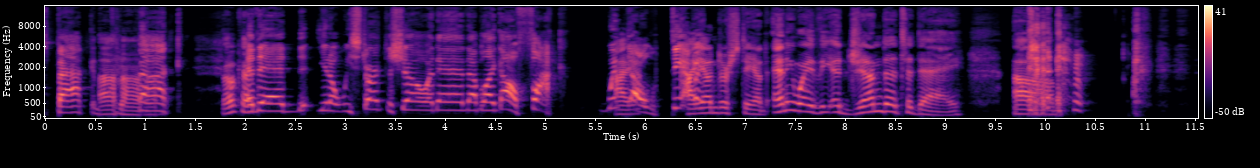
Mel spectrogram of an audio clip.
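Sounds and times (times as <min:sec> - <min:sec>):
speech: 0:00.1 - 0:10.5
loud rough throaty cough: 0:09.8 - 0:11.1.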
